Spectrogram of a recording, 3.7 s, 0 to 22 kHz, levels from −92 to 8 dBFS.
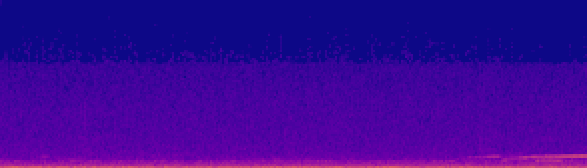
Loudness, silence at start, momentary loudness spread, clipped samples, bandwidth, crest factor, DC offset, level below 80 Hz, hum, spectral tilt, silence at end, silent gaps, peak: -41 LUFS; 0 s; 2 LU; under 0.1%; 13.5 kHz; 12 dB; under 0.1%; -36 dBFS; none; -7 dB/octave; 0 s; none; -24 dBFS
